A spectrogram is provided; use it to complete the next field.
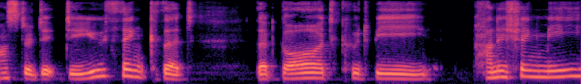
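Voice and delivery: put-on halting, uncertain, slow, hesitant delivery. Quoting people who ask their pastor something, mock-hesitant question. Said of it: "with great hesitation, Pastor, and they'll say it like this".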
